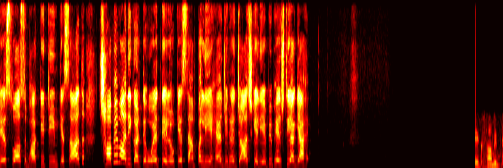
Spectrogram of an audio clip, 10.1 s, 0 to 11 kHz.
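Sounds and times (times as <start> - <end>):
woman speaking: 0.0 - 6.2.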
